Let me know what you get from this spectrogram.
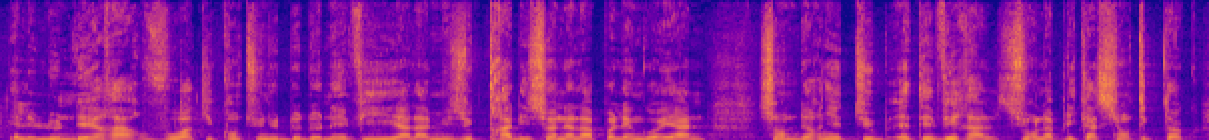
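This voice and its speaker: Male news presenter, mellow dark timbre, mid pitch, semi-scripted reporting. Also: fairly even intonation, brisk. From Senegal.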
